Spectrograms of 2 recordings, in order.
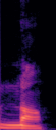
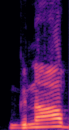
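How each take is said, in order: First: The word begins directly with an n sound. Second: The word begins with a spoken g sound. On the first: The speaker calls it right. "जी वहां पे silent होता है" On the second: The speaker calls it wrong. "गना बोलते हैं कुछ लोग"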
